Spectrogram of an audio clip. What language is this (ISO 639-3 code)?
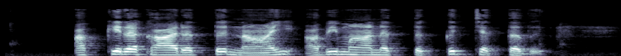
tam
